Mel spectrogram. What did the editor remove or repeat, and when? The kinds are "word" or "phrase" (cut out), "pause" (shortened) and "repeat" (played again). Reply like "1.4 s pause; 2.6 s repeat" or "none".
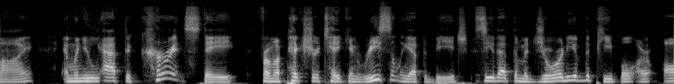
1.0 s word; 2.5 s pause; 4.8 s word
